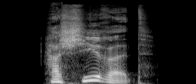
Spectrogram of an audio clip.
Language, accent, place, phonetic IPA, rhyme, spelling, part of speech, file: German, Germany, Berlin, [haˈʃiːʁət], -iːʁət, haschieret, verb, De-haschieret.ogg
- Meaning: second-person plural subjunctive I of haschieren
